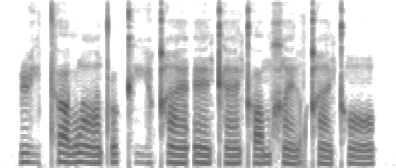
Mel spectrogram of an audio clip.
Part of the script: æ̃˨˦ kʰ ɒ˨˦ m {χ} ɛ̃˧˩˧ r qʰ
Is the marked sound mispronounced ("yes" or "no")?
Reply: no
